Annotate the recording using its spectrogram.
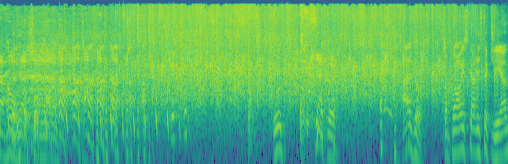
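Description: An audience applauds steadily.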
